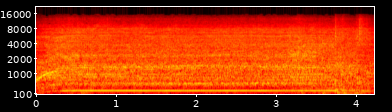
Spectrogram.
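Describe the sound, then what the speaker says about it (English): A hair dryer runs in a shower lounge, a loud steady whirring blow with a constant motor whine throughout and a slight change in pitch near the end. "hair dryer."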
